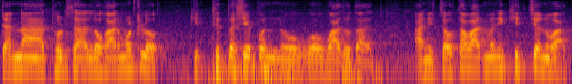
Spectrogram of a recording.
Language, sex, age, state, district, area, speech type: Marathi, male, 30-45, Maharashtra, Wardha, urban, spontaneous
